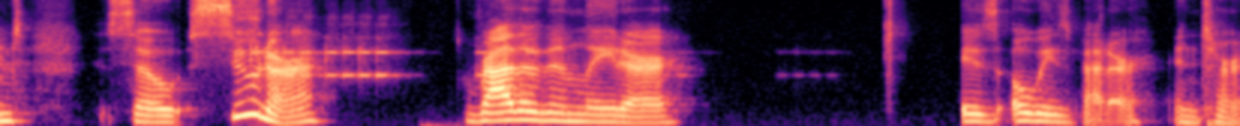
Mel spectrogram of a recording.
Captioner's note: phone rings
